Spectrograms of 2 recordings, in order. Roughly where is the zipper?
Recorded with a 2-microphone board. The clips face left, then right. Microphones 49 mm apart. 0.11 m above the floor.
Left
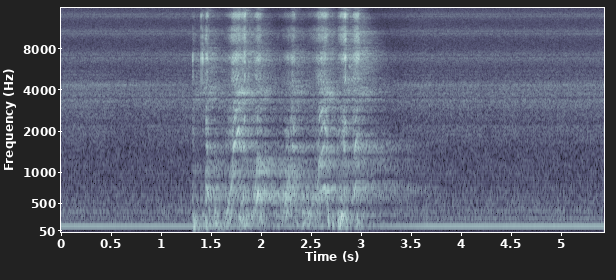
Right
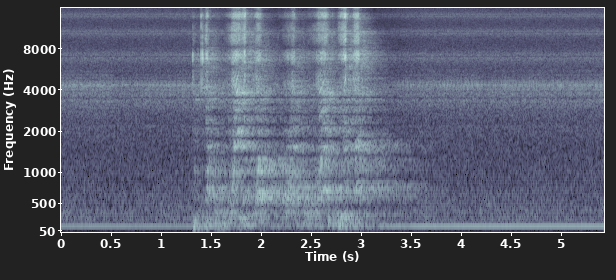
Left.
